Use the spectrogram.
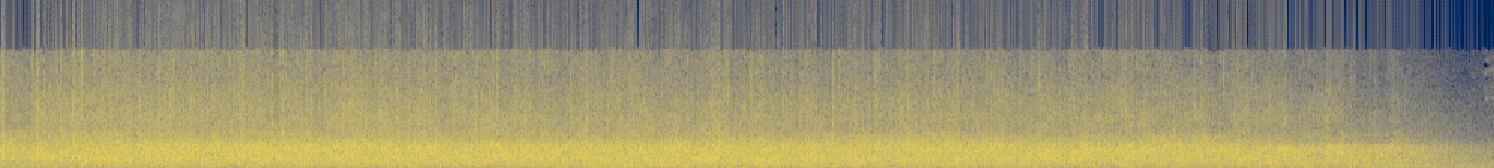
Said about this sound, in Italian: La introdurrei solo con un applauso, grazie.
